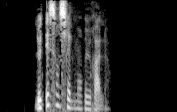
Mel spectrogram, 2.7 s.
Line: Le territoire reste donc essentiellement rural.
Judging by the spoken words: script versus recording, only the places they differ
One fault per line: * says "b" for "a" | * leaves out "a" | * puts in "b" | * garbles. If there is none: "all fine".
* leaves out "territoire reste donc"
